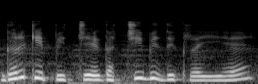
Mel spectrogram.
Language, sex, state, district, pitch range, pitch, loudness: Hindi, female, Arunachal Pradesh, Lower Dibang Valley, 205-280 Hz, 220 Hz, -14 LUFS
